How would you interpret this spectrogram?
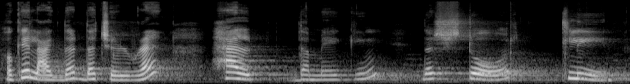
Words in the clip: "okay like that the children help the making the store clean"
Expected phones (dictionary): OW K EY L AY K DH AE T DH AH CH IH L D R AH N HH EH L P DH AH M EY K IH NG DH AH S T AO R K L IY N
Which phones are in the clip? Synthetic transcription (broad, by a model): OW K EY L AY K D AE T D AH CH IH L D R AH N HH EH L P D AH M EY K IH NG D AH S T AO R K L IY N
